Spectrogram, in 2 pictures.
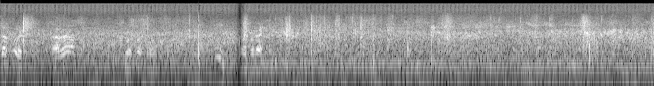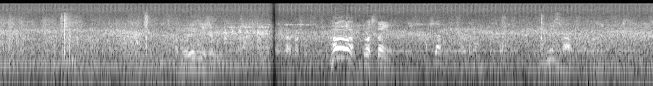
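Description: Indistinct men's voices in short, scattered phrases on old camcorder sound, the loudest about fifteen seconds in, over a steady low hum and hiss from the tape, with a few faint clicks.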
